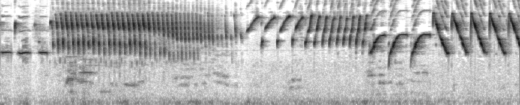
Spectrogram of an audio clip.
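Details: A canary singing loudly and tirelessly in ngeriwik style so young canaries learn quickly: steady short whistles, a long rapid buzzing trill, then varied rising slurred notes repeated in quick succession.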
